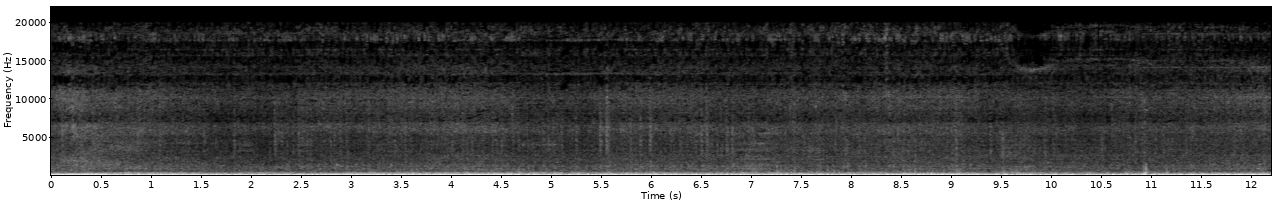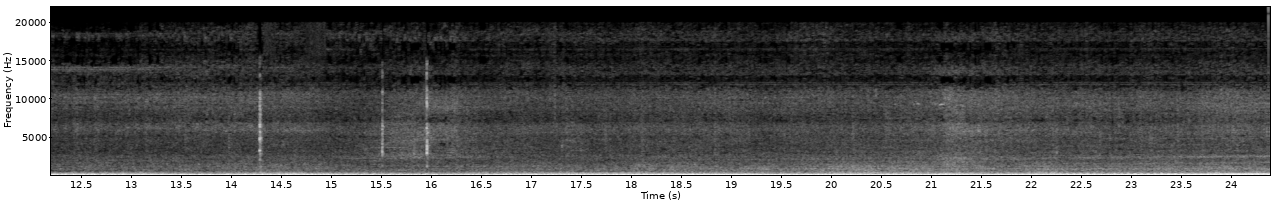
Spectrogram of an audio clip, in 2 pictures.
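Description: A 1967 Pontiac GTO cruising at a steady 2,500 RPM, its engine giving a loud, continuous low rumble from inside the car, with the drone rising slightly in pitch toward the end. No one speaks.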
